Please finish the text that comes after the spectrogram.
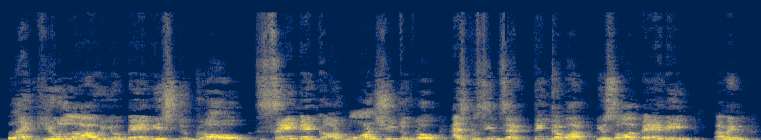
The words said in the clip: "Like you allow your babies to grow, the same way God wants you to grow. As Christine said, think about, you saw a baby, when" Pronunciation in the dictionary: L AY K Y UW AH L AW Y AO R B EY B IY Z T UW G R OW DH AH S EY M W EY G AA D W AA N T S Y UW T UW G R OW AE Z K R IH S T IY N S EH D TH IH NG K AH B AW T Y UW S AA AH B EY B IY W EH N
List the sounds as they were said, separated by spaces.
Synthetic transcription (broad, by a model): L AY K Y UW AH L AW Y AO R B EY B IY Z T UW G R OW S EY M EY G AA D W AA N T S Y UW T UW G R OW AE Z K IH S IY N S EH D T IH NG K AH B AW T Y UW S AA AH B EY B IY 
